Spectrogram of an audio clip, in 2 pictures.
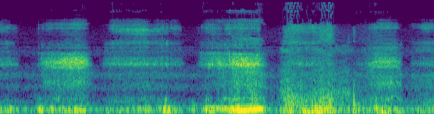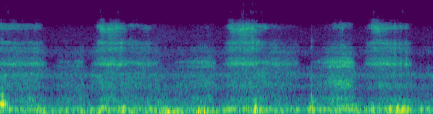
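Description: Repeated rough, low snorting snores with breathy noise, irregularly spaced, over a quiet room: ordinary snoring in a sleeping dog.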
